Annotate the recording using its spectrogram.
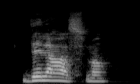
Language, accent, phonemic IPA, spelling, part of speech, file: French, Canada, /de.las.mɑ̃/, délassements, noun, LL-Q150 (fra)-délassements.wav
- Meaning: plural of délassement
